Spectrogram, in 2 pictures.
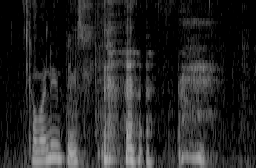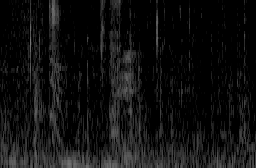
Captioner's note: laughs softly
